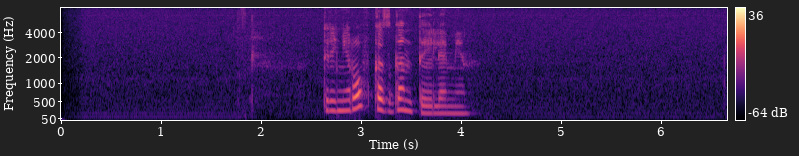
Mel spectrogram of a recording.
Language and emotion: Russian, neutral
